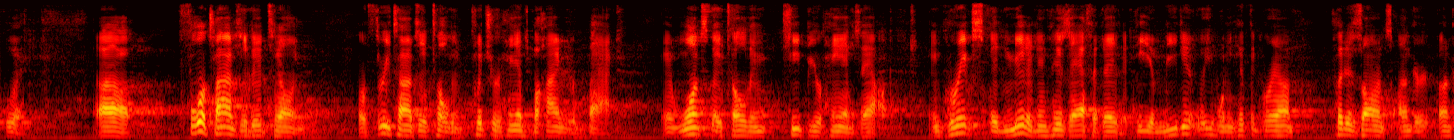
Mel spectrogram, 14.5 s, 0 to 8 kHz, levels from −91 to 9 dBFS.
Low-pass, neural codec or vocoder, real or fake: 7.2 kHz; codec, 44.1 kHz, 3.4 kbps, Pupu-Codec; fake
